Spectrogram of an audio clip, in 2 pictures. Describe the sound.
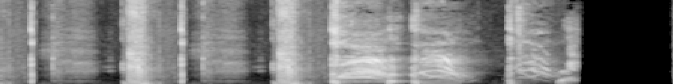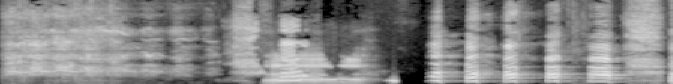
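A cough sound effect used to cut a speaker off: a loud string of harsh coughs and throat-clearing bursts, irregular and choppy, with a strained, voiced stretch in the middle and a rapid run of short hacks at the end.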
